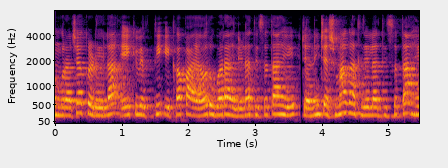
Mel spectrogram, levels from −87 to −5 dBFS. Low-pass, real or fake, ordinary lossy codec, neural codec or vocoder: 7.2 kHz; real; none; none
